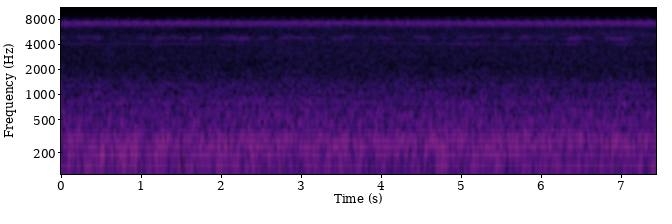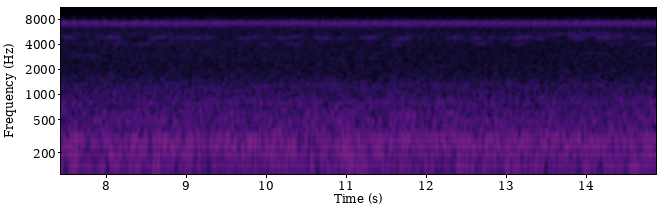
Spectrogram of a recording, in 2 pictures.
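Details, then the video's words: High, constant cricket trilling fills a garden on a September evening, with a second beating, pulsed trill slightly lower in pitch and a soft low murmur underneath. "garden crickets"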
